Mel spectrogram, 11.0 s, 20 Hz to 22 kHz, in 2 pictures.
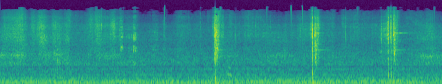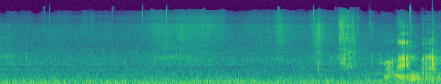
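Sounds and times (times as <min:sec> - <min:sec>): steady low rumble: 0:00.0 - 0:11.0
hoof-trimming tool clicks: 0:03.6 - 0:05.2.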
